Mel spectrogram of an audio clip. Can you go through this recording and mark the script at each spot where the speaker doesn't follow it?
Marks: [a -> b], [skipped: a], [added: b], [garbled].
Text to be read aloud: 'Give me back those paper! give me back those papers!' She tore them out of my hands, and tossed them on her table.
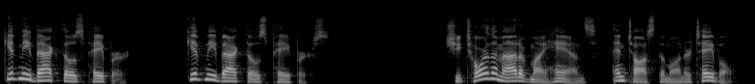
'Give me back those paper! give me back those papers!' She tore them out of my hands, and tossed them on her table.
